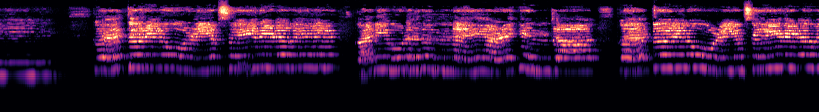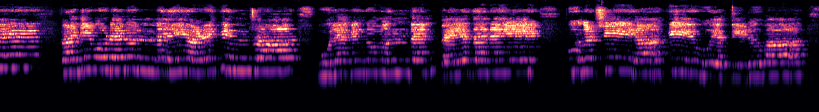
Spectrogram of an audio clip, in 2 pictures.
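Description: A single high voice singing a Tamil Christian hymn unaccompanied, in phrases of a few seconds broken by short pauses for breath.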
